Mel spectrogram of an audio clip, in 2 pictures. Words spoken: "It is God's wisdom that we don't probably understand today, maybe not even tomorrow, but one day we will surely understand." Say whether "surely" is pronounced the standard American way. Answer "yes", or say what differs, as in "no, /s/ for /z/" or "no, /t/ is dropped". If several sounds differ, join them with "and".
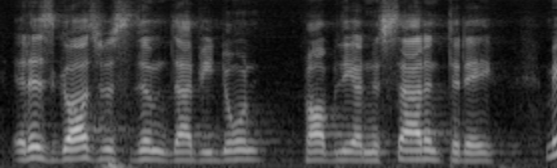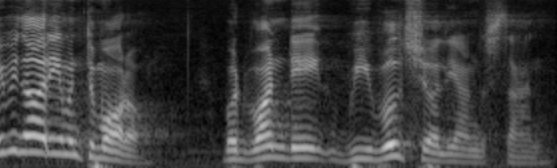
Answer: yes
